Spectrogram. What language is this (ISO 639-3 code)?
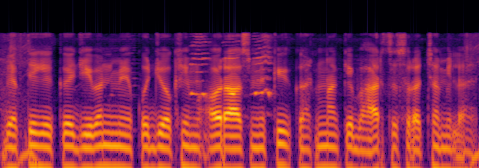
mag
